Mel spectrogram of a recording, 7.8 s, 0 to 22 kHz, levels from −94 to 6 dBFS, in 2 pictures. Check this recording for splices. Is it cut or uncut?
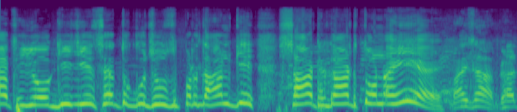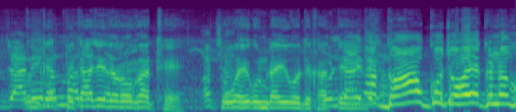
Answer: cut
